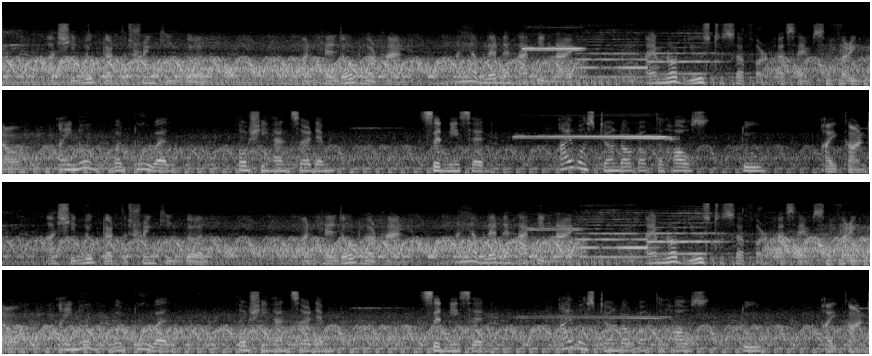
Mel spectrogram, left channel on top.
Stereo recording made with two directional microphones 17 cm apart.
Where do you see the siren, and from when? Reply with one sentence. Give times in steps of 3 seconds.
You can hear the siren on the left from 0 s, in the centre from 3 s and on the right from 6 s.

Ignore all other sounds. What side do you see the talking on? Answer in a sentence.
In this clip you hear the talking in the centre.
